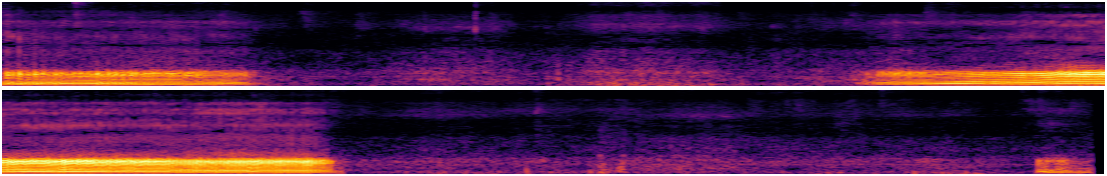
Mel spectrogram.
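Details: Sleeping French Bulldog snoring and grunting while being stroked: long, low, rattling snores on slow breaths with quiet pauses between them; snoring.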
